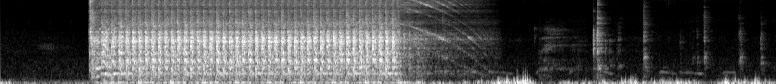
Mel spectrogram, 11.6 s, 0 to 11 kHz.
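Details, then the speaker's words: VW LT35 diesel van laid up four years, needing engine rebuild, new starter motor: steady cranking at about three and a half turns a second for five seconds, never catching; no-start while fuel is still being drawn up, air in fuel system. "okay just keep winding it over but not too long because you don't want to be burning your starter motor especially when you've just put a new one on too"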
